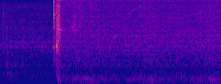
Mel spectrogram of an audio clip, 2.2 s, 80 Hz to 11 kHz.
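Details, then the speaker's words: HP LaserJet P2055 printing in quiet mode: a click then a soft, even whir with the loud hum gone but print speed reduced; a fuser overhaul with new film, bushings and roller had not helped. "в принципе не громко совершенно работать спокойно но скорость у нас печать и упала до страшного под зеркало главное не гремит всем спасибо"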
